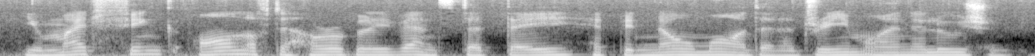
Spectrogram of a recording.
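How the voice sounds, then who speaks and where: A man's voice: fairly high pitch, gravelly, dark tone, low-quality recording. A man reading a mystery story aloud as narrator, in a scripted narration style.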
